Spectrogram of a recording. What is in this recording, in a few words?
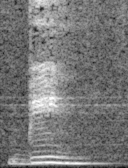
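"snake", Santali, female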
